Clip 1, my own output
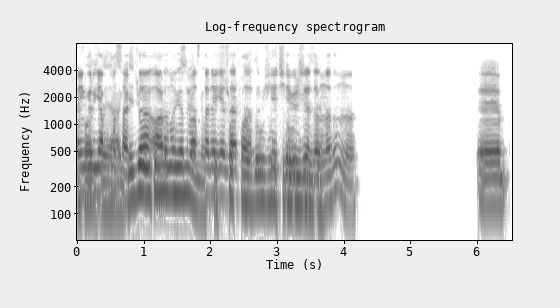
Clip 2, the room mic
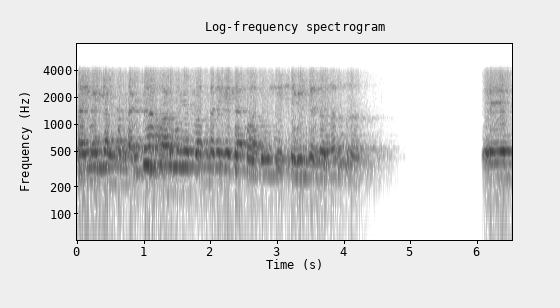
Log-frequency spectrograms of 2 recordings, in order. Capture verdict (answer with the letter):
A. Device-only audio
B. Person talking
A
